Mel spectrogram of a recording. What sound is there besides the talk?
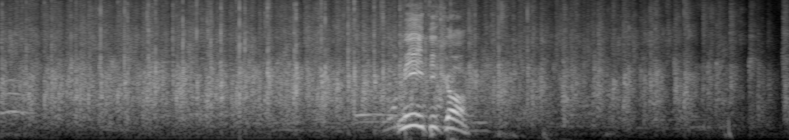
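audience applause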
